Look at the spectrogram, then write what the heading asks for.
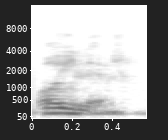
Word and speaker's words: Euler: O también, bueno, en alemán creo que se pronuncia Euler.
